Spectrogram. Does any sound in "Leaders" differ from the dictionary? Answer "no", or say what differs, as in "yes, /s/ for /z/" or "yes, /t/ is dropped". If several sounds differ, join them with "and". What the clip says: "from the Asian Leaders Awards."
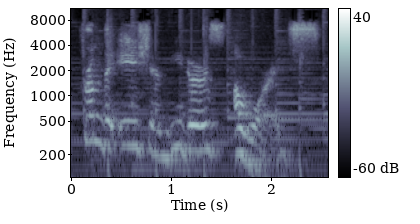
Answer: no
